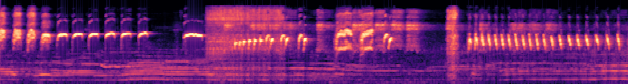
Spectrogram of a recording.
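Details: Chatty greater green leafbirds, twelve birds singing vigorously, a species known for mimicking other birds: varied whistled notes, a harsh rasping burst, tumbling chirps, then a fast even string of about twenty sharp notes over low steady tones.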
